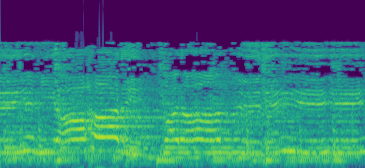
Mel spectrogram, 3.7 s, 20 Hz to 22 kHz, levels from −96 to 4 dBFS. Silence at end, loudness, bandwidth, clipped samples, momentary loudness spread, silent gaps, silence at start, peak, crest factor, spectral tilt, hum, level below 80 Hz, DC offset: 0 s; -12 LUFS; 9.2 kHz; under 0.1%; 6 LU; none; 0 s; 0 dBFS; 12 dB; -4 dB/octave; none; -50 dBFS; under 0.1%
